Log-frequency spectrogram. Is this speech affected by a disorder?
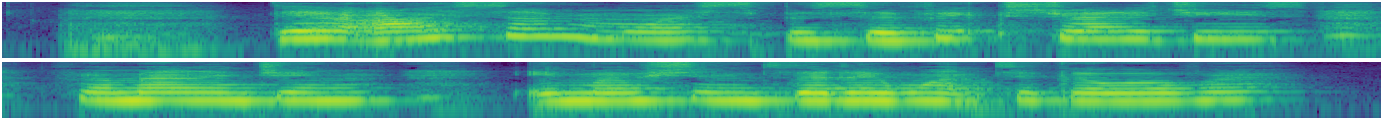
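Yes: cerebral palsy, athetoid.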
